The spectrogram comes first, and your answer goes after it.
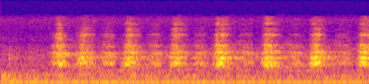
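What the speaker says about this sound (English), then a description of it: "Now, there's ordinary breath" A man demonstrates ordinary, normal breathing during a lecture, giving a steady series of soft, rhythmic breaths, each a quick airy puff, about eight in a row at a faint level.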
